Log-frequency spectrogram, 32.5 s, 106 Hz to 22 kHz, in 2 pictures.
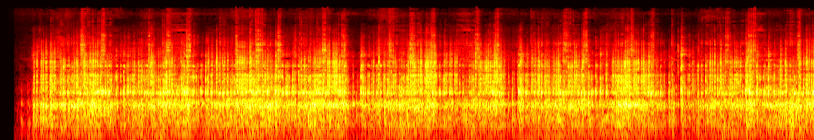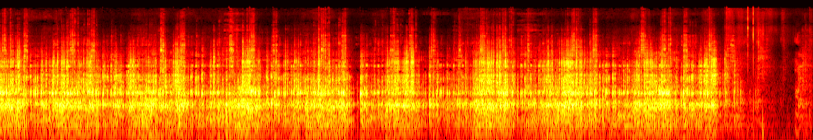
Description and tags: This is a recording of an 1870s-era cider press. It's hand-cranked. I used it for the sound of an evil conveyor belt.
Recorded on a Samsung Galaxy J7 while I save up for a real recorder.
